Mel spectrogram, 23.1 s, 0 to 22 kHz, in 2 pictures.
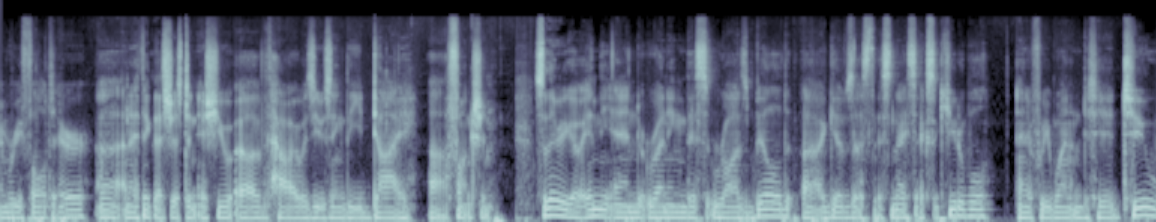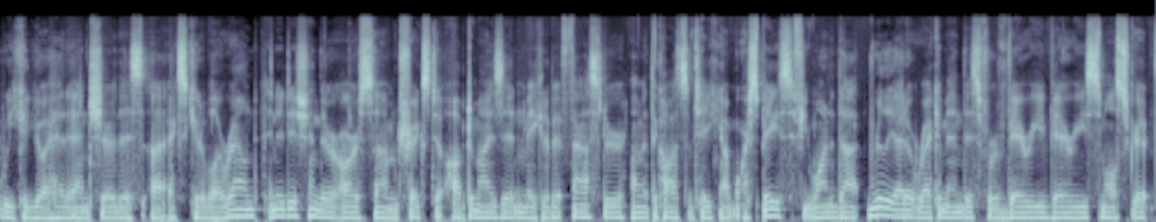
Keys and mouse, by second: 1.5 ctrl+g, 5.1 alt+shift+., 8.1 ctrl+k, 10.0 ctrl+n.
